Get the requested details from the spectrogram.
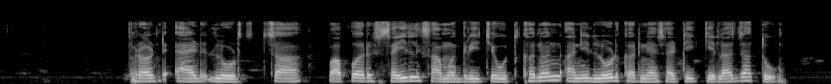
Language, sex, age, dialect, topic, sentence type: Marathi, male, 18-24, Varhadi, agriculture, statement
